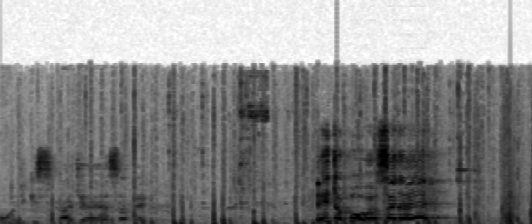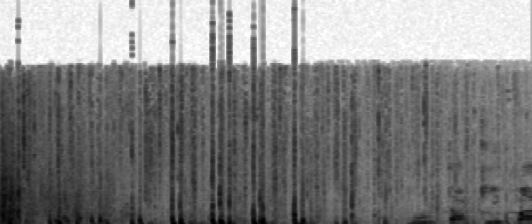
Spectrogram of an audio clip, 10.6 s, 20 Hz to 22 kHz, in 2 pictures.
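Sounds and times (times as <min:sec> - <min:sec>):
speech: 0:00.0 - 0:01.7, 0:03.2 - 0:04.5, 0:09.5 - 0:10.6
horse hooves clip-clopping as a horse trots by: 0:00.0 - 0:10.6.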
